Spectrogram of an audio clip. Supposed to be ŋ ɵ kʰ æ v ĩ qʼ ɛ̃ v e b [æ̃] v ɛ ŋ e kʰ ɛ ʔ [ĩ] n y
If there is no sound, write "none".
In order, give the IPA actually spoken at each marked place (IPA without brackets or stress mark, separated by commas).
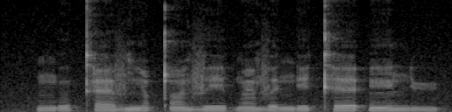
æ̃, ẽ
